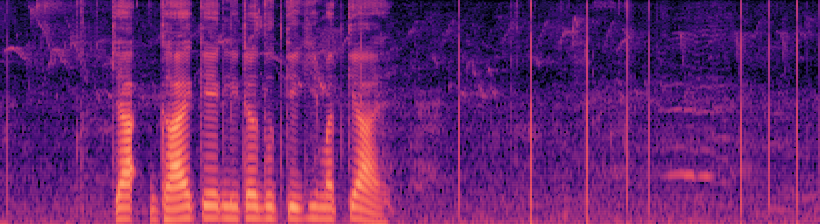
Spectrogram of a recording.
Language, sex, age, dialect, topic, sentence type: Hindi, male, 18-24, Awadhi Bundeli, agriculture, question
